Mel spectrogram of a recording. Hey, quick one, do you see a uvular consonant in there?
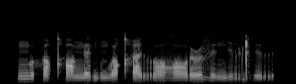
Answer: yes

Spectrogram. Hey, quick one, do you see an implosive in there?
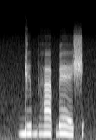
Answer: yes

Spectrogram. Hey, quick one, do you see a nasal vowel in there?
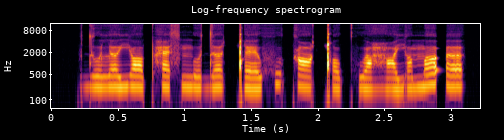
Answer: no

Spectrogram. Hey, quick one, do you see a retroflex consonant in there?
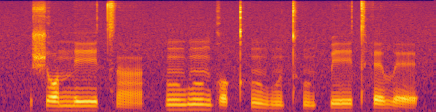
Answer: no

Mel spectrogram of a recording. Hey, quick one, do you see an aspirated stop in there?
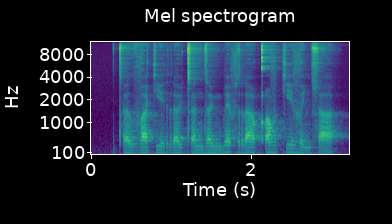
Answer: no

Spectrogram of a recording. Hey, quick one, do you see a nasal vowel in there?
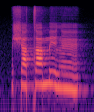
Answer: yes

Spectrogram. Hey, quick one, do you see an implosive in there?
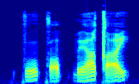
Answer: yes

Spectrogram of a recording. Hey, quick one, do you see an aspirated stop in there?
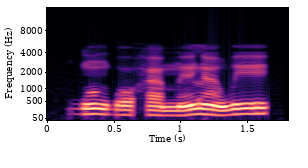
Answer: no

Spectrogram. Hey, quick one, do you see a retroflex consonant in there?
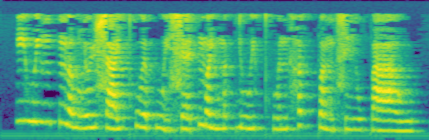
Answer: no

